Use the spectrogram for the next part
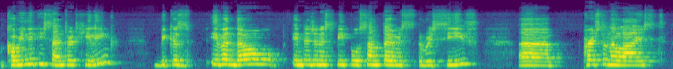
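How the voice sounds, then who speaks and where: Calm woman speaker in a roomy echo. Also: fairly high pitch. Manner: calm, explanatory, with soft laughs. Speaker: guest speaker. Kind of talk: explanatory talk on traditions.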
